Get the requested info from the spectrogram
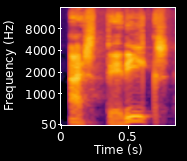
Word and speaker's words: Asterix: Yo creo que toda la vida, eh, casi todos hemos dicho Asterix, aunque lo cierto es que el nombre original en francés es Asterix, acentuado en esa I, porque se trata de jugar con la palabra asterisco en francés.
